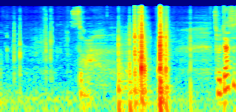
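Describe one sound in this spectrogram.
A card is picked up and taps against a hard surface.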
